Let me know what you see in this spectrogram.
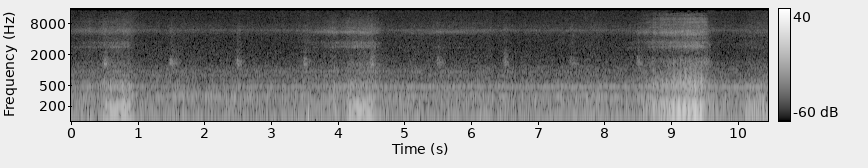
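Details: Pet asleep on the owner's leg, snoring: three low, rattling snores spaced a few seconds apart over a steady hum. Snoring during sleep.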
